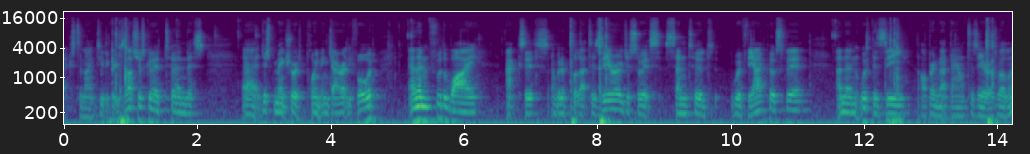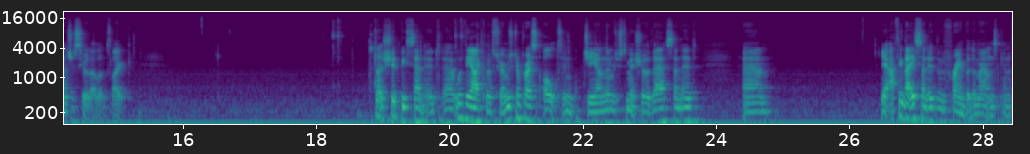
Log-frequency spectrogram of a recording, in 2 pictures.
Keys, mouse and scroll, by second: 1.7 middle click, 2.6 middle click, 5.1 click, 11.5 click, 13.8 KP_0, 18.2 click, 20.1 shift+click, 21.7 alt+g.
